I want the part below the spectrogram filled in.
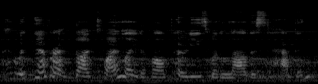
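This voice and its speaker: A woman's voice: on the low side, big pitch swings, fast, noisy background. A woman as a gracious pony princess. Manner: formal, courteous. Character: calm gracious elder princess, female pony. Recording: distant voice under loud music.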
